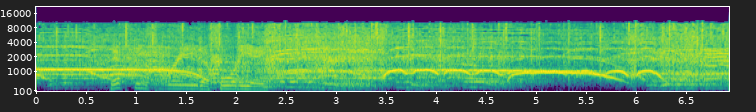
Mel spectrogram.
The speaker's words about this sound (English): Bradford fans celebrating behind us, as you can hear. 53-48, Indians lose by five to the Bradford Railroaders.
